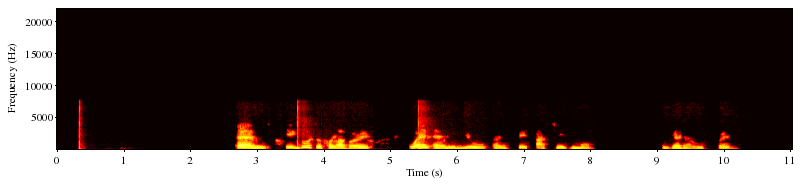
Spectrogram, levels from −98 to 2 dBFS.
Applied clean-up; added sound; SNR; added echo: neural mask model RNNoise.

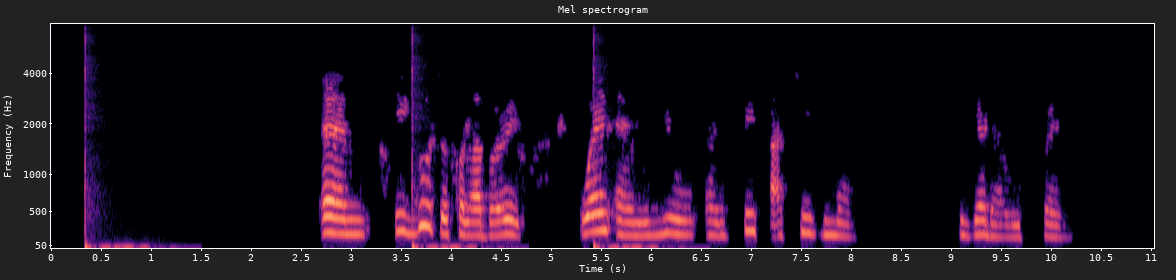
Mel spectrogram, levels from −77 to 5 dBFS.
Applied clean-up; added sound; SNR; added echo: none; Clapping; 12 dB; none.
